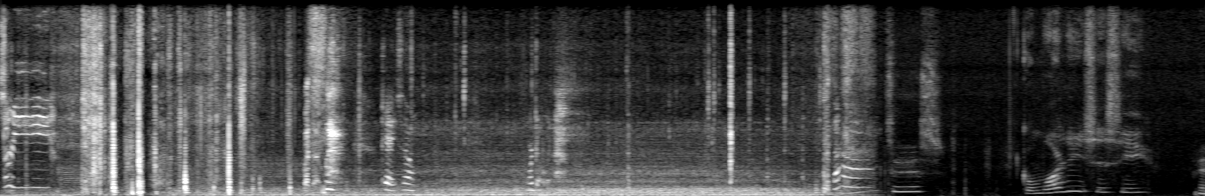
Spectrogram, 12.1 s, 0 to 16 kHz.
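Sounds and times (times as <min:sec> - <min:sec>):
car engine and road noise: 0:00.0 - 0:08.8.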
